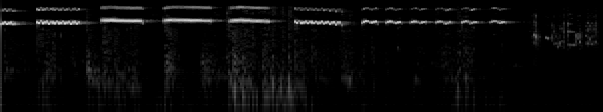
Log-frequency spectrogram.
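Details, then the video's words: Starling, called cucak keling or jalak keling, in nonstop gacor teler song: sustained shrill whistles, then shorter rapid whistled pulses, closing with a scratchy chatter. "cucak keling gacor teler atau jalak keling gacor teler"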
